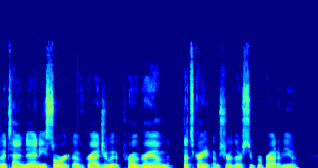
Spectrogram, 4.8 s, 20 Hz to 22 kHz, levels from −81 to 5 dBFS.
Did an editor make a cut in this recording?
yes; 1 cut; at 2.6 s

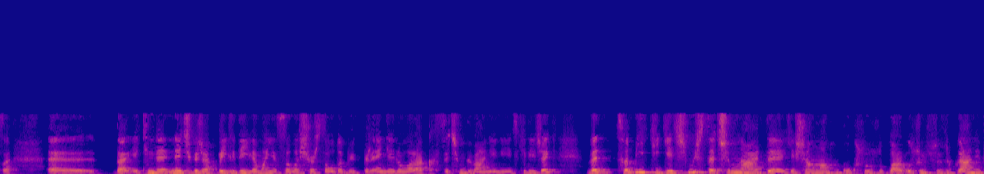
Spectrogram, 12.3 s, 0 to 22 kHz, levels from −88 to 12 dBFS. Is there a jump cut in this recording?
no; 0 cuts

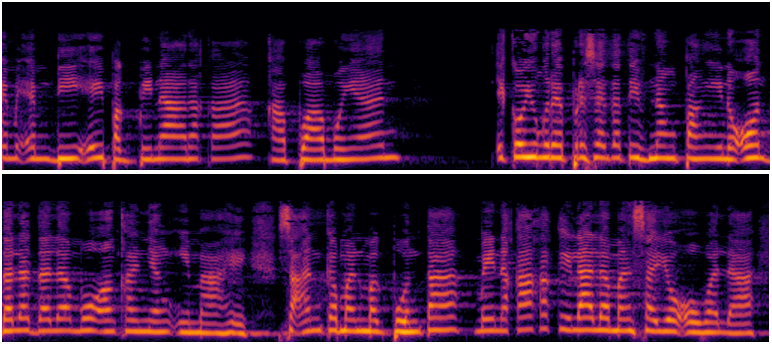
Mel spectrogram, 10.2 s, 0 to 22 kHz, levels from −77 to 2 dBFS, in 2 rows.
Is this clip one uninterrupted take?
yes; 0 cuts

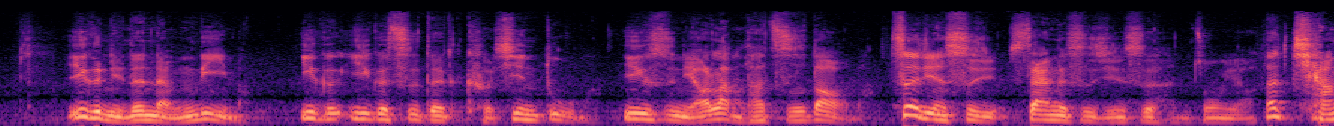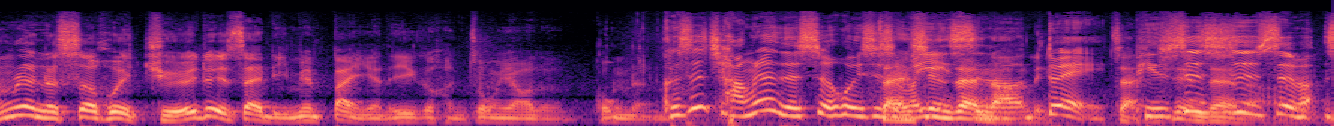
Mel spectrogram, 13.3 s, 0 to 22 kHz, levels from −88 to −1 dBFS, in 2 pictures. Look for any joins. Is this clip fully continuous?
no; 3 cuts; at 3.0 s, 4.4 s, 6.3 s

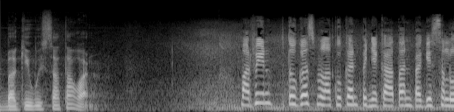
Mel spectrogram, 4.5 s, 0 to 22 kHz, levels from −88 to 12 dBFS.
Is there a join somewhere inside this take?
no; 0 cuts

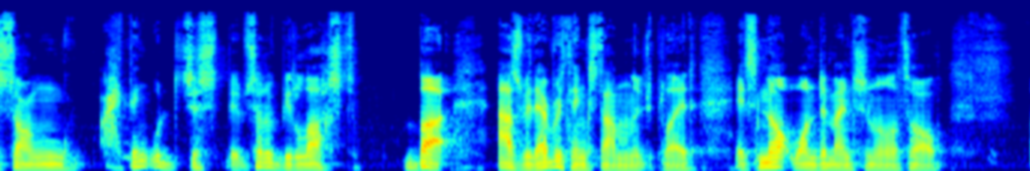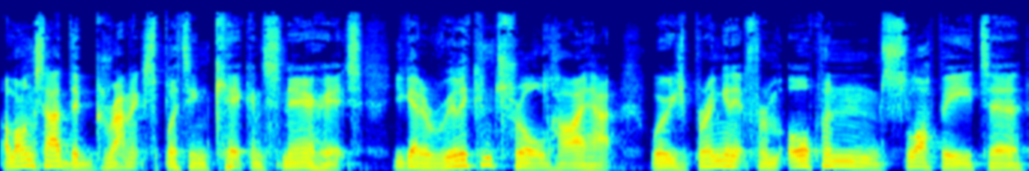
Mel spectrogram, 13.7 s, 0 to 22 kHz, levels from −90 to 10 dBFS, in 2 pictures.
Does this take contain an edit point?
no; 0 cuts

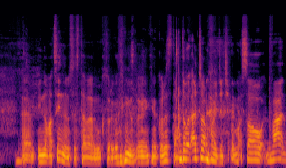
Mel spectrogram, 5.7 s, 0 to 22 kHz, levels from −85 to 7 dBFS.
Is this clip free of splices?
no; 1 cut; at 2.7 s

